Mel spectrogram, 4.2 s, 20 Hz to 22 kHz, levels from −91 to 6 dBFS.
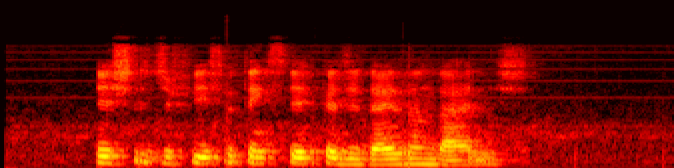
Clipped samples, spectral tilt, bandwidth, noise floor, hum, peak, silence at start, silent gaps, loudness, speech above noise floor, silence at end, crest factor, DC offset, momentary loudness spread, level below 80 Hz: under 0.1%; -6 dB/octave; 9 kHz; -59 dBFS; none; -10 dBFS; 0.6 s; none; -27 LUFS; 33 dB; 0.95 s; 16 dB; under 0.1%; 11 LU; -64 dBFS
